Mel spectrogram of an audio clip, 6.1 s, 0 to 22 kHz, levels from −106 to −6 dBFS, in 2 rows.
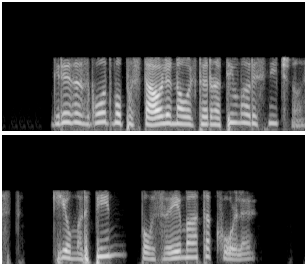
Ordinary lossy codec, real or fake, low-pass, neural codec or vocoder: none; fake; 3.6 kHz; codec, 16 kHz, 2 kbps, FunCodec, trained on LibriTTS, 25 frames a second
